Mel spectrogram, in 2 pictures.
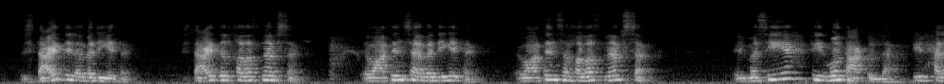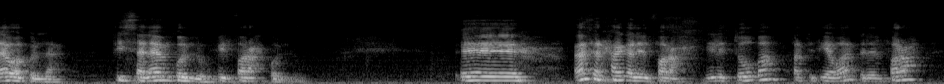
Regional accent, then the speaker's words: Egypt; احنا عندنا في مصر بقى اتفرج على الكنيسه مليانه مليانه ناس

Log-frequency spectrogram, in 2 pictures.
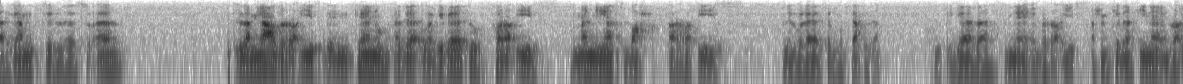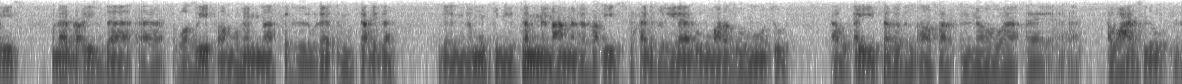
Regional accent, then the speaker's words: Egypt; now in United States; عندنا في مصر بيقولوا the speaker of the house

